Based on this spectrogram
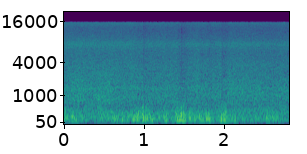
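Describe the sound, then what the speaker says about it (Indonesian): Strong wind roars steadily at a neglected waterfall in a village, a loud continuous rush buffeting the microphone with gusty low rumbles and no speech. "anginnya sangat kencang sekali dari sini"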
